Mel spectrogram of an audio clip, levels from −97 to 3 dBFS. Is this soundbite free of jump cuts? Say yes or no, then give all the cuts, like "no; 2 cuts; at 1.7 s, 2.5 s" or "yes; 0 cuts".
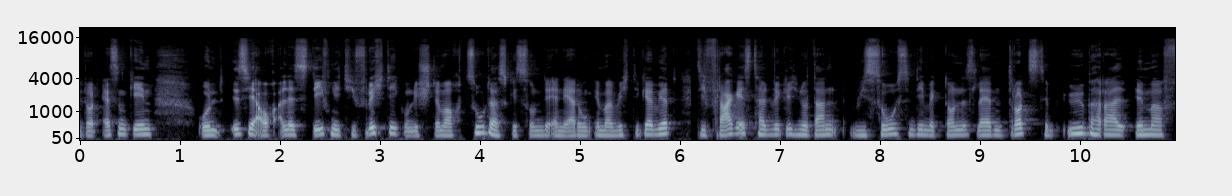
no; 1 cut; at 6.1 s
